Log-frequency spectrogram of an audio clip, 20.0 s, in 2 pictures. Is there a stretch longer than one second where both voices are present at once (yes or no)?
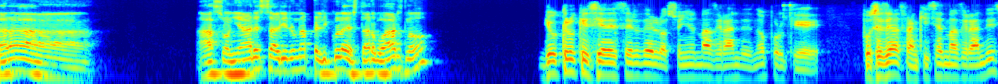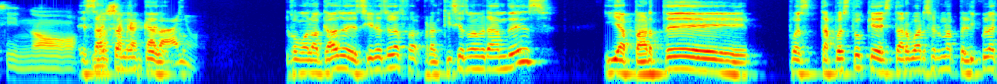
yes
